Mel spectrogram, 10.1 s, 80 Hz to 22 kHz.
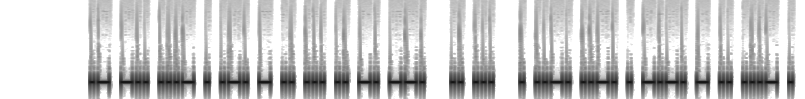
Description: Morse code, heard as a keyed tone, about 25 wpm, 700 Hz. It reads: ADVERTISING IS EFFECTIVE
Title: Sentences from Top 1000 Words - Review Part 6 - 25wpm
